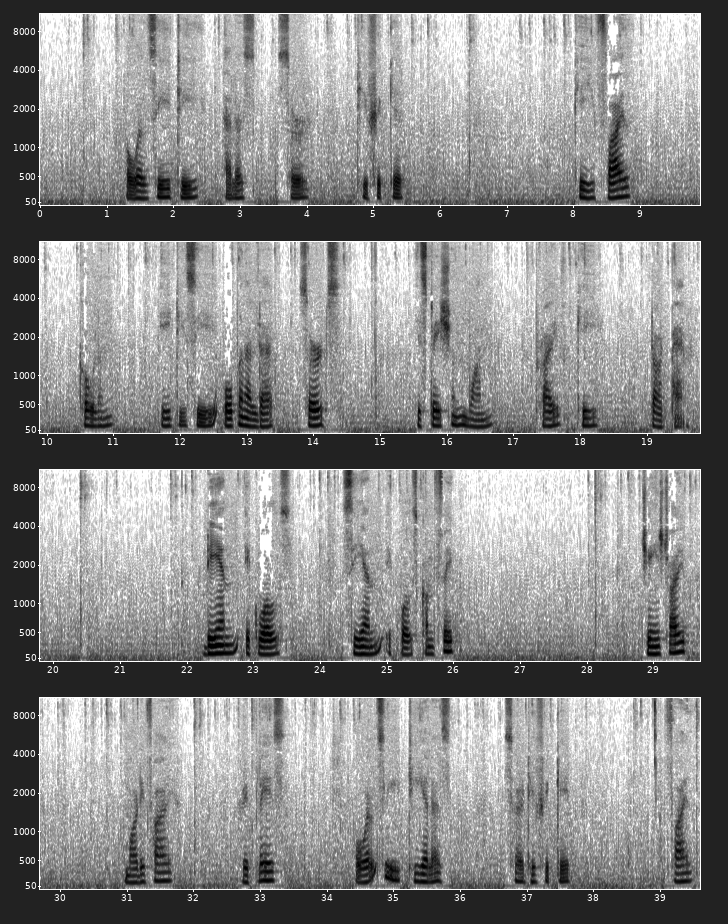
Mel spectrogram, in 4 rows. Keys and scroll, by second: 2.5 space, 15.4 space, 19.6 Tab, 21.9 space, 23.5 Tab, 25.3 space, 31.0 Tab, 37.7 space.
